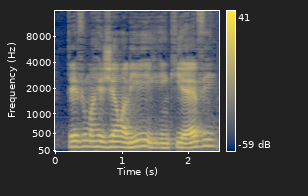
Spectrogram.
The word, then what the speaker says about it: Kiev: uma região ali em Kiev ou alguns pronunciam kiv onde 30.000 judeus 30.000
